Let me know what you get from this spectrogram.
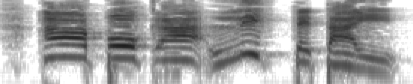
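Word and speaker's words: ἀποκαλύπτεται: El término manifestar en griego, mi querido hermano, en este caso lo leo de una manera muy literal, se podría bien pronunciar con la siguiente expresión: apocalictetai.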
